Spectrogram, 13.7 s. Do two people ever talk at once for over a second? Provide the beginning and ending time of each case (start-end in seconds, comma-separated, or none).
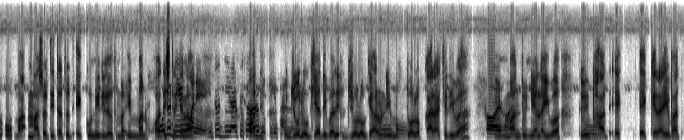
3.2-5.0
